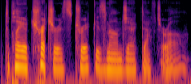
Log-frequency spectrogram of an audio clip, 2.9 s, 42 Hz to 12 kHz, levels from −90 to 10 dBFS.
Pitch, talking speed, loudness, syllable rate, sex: 115 Hz, 210 wpm, -21 LUFS, 5.2 syllables/s, male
